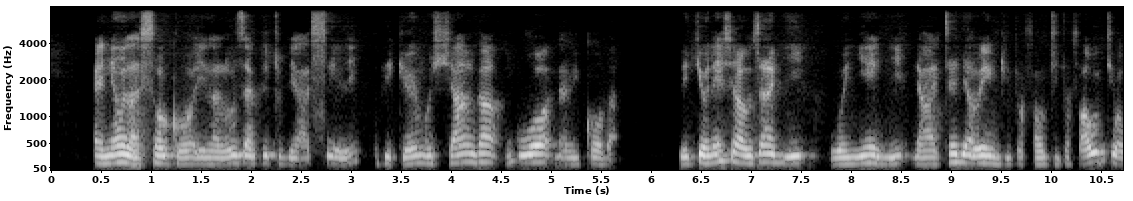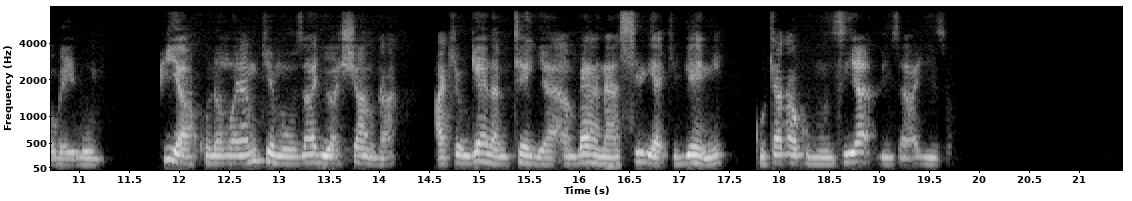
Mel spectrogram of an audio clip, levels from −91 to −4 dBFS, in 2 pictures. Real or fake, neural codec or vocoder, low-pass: fake; codec, 44.1 kHz, 2.6 kbps, DAC; 7.2 kHz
